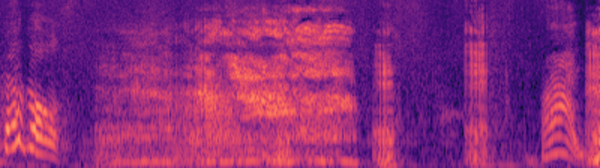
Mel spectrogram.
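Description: Pig making a long, rough, noisy sound with a low rumble, its snout right against the phone, starting about a second in and lasting over a second. A person laughs at the start and again near the end.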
